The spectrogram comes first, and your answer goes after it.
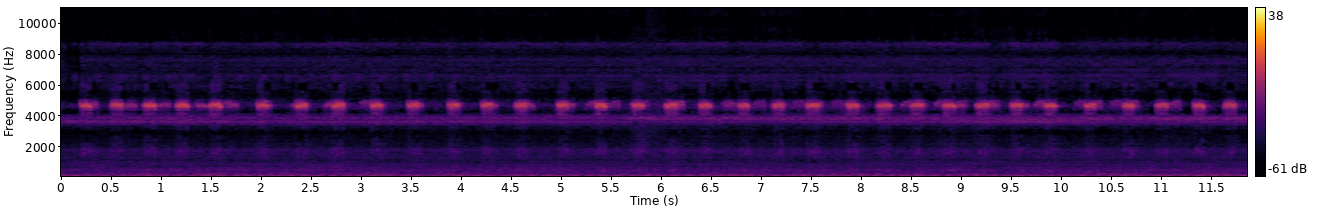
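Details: Grass insects chirp as white noise for studying, with crisp high pulses in clear, evenly spaced bursts of about three per second over a faint background drone.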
